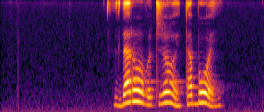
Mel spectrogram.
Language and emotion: Russian, positive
